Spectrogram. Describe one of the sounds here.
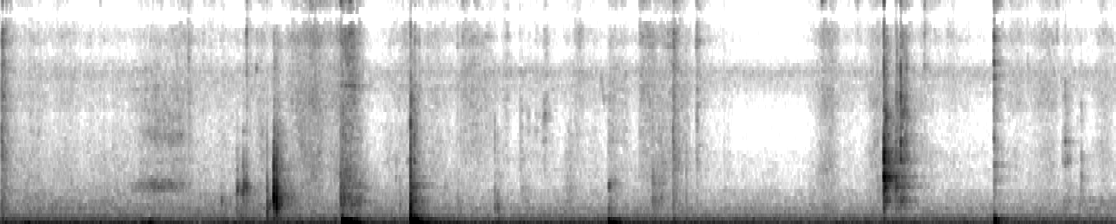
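Wooden bowls and plates knock and clatter on a table.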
